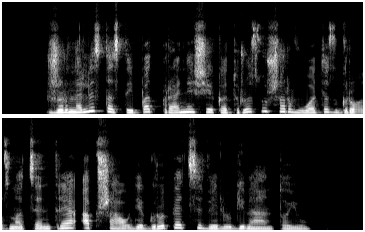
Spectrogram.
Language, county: Lithuanian, Alytus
